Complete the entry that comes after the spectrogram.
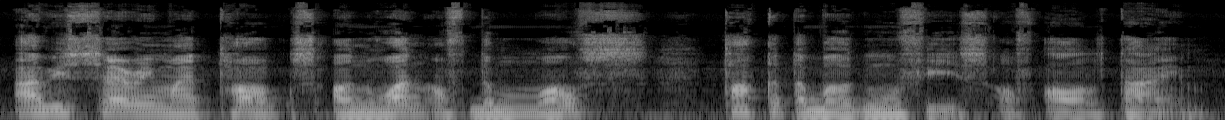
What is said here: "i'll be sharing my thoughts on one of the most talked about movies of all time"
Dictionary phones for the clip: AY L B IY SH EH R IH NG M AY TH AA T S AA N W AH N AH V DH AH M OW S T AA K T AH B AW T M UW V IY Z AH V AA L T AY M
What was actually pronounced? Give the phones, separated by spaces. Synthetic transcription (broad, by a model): AY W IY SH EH R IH NG M AY T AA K S AA N W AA N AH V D AH M OW S T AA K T AH B AW T M UW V IY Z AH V AA L T AY M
